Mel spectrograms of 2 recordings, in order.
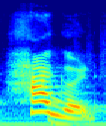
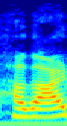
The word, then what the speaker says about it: haggard: थका हुआ का एडजेक्टिव होता है हैगर्ड। इसको बहुत सारे लोग हगार्ड भी बोलते हैं, जो कि इनकरेक्ट होता है। इसकी करेक्ट प्रोनाउंसिएशन है हैगर्ड, और हैगर्ड का मतलब है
